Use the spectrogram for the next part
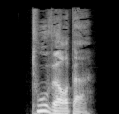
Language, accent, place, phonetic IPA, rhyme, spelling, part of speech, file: German, Germany, Berlin, [ˈtuːˌvœʁtɐ], -uːvœʁtɐ, Tuwörter, noun, De-Tuwörter.ogg
- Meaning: nominative/accusative/genitive plural of Tuwort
